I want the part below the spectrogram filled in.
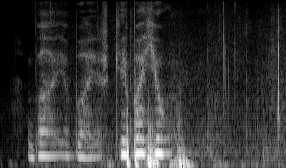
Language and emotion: Russian, neutral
